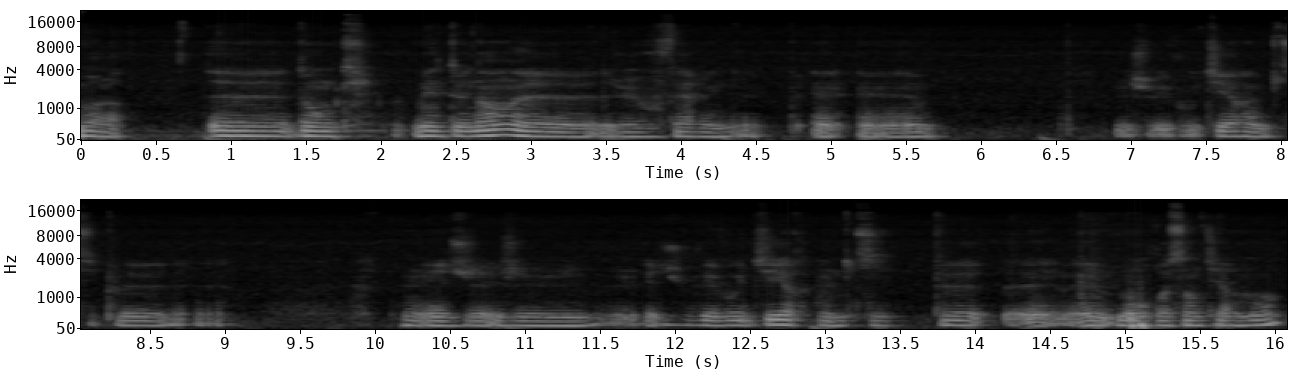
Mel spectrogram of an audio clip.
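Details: Adult male who stutters; a restart and word repetition heard; stuttering.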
